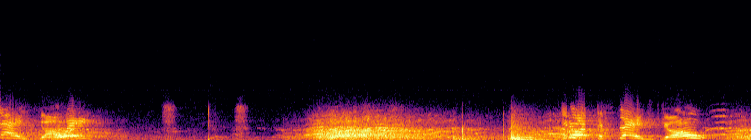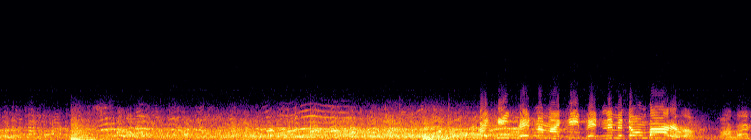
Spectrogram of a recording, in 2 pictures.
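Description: A man talks animatedly and comically on a stage.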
